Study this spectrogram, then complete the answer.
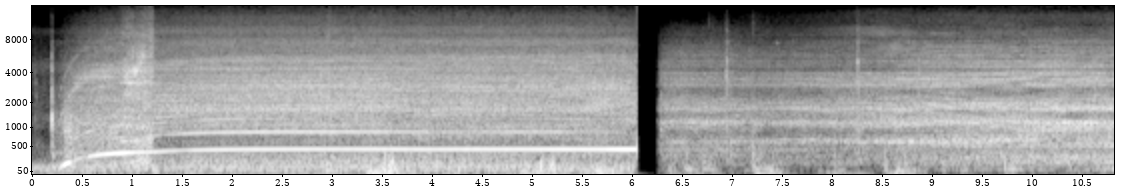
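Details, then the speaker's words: Home central air conditioner, condensate drain line cut just past the trap with some algae inside: vacuum whine spins up and holds, then hollow gurgling suction pulls through the drain line; line is clear and flowing. "Okay, so you can hear that drain line sucking."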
